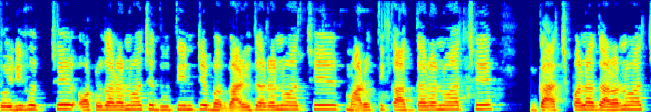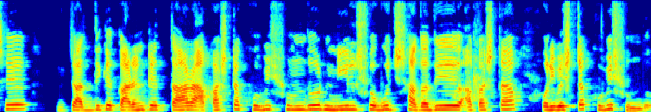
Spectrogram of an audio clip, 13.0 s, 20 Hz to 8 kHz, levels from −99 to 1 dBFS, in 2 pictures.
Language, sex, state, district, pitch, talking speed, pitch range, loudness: Bengali, female, West Bengal, North 24 Parganas, 255 Hz, 150 wpm, 230-270 Hz, -17 LUFS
